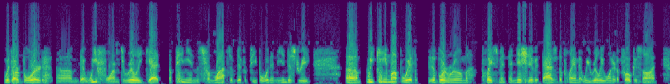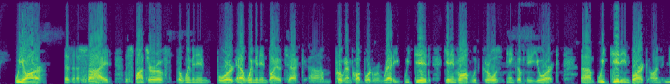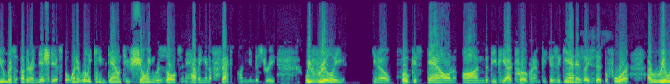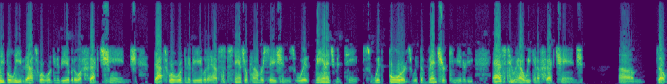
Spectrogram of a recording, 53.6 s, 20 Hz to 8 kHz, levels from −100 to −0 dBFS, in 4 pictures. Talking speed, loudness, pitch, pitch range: 170 wpm, -16 LUFS, 95 Hz, 90-110 Hz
